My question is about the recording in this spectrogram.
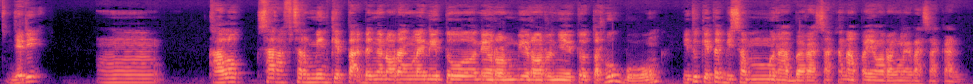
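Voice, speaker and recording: A young man calmly explaining to his wife in casual conversation, giving examples and laughing now and then. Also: fairly high pitch, normal speed. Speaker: husband teaching his wife. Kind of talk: casual instructional chat.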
